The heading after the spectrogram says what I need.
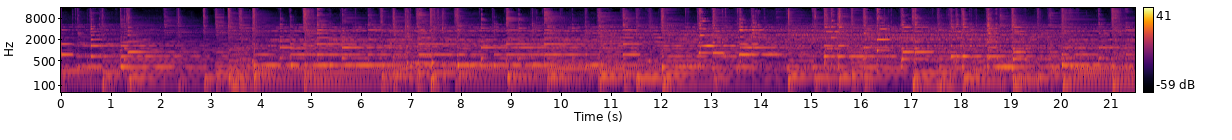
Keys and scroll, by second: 7.1 ctrl+a, 7.9 ctrl+c, 13.0 ctrl+v.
